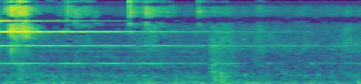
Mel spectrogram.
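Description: A small bell's ringing dies away over the first second or so, leaving near silence.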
